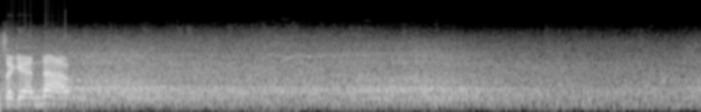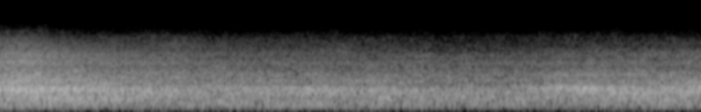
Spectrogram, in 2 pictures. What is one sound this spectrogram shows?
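A large stadium crowd roars and cheers steadily, slowly quietening.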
